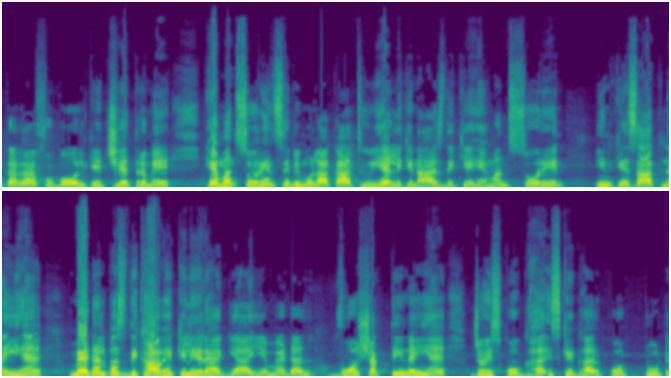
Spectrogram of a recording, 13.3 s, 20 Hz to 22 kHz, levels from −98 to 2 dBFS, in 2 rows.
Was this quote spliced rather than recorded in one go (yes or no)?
no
